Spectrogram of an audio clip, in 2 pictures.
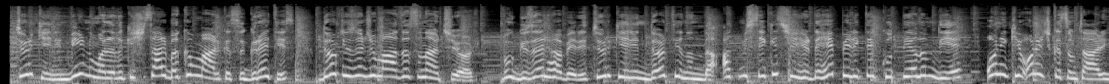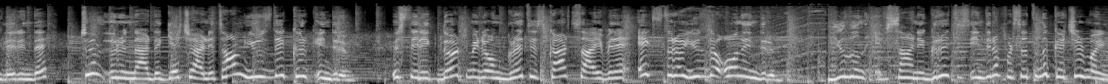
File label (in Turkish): reklam enerjik; gratisl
